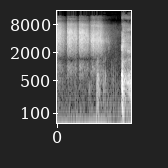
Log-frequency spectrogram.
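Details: Boy recording a Minecraft video, apologising for his cough; a quick run of short, dry, breathy coughs, then one more after a pause: cough.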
